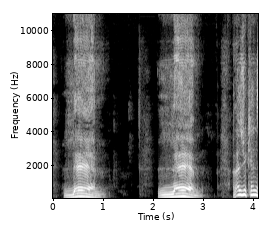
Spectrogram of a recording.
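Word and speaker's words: لام: So, it is not la la, no, it's la la, normal one.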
